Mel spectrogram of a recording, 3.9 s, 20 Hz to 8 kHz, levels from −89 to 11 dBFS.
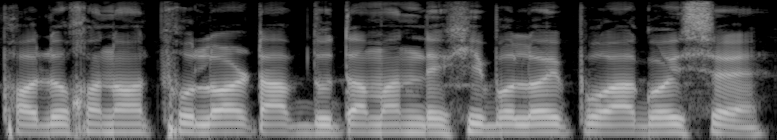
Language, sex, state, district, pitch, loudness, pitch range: Assamese, male, Assam, Sonitpur, 125 Hz, -18 LUFS, 125-130 Hz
